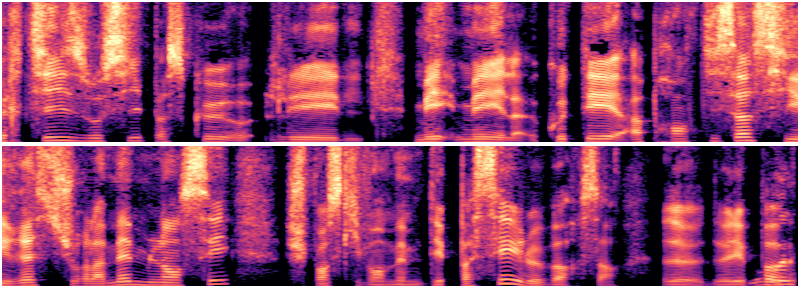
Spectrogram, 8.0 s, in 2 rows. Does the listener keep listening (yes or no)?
no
